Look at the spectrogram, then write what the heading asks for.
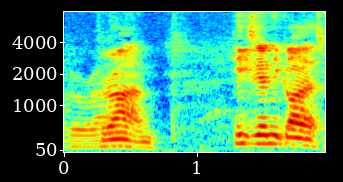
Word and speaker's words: Varane: How do you pronounce his name? Varane.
